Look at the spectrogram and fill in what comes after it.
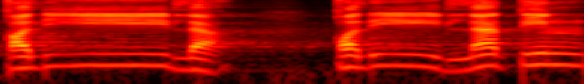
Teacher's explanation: لام یا زیر لی, یہاں یا مدہ ہے, یا ساکن سے پہلے زیر ہے لہذا یا مدہ ہوگی. ایک الف کی مقدار کھینچ کر معروف طریقے سے پڑھیں گے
